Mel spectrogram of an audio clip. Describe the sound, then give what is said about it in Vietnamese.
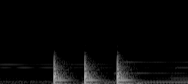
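Knocking on a door: three quick, firm raps with a low, resonant thud, evenly spaced in a short burst and heard alone against near silence. “Chợt có tiếng gõ cửa vang lên”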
